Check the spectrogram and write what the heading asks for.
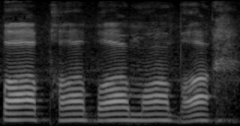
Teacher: इसमें दोनों ओठों का प्रयोग करते हैं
